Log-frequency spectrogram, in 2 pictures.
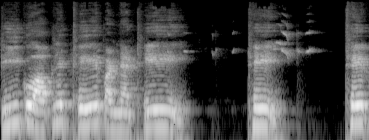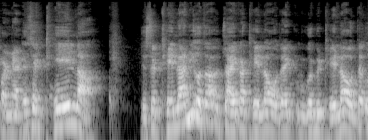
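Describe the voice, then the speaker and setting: A man's voice: high voice, a little mellow, reverberant. A man with a Pakistani Urdu accent teaching a beginner language lesson, patiently repeating each sound and checking that students follow.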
